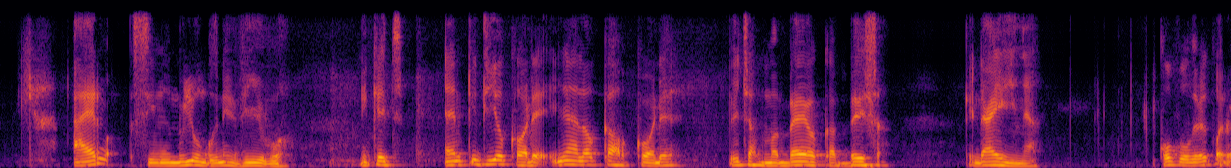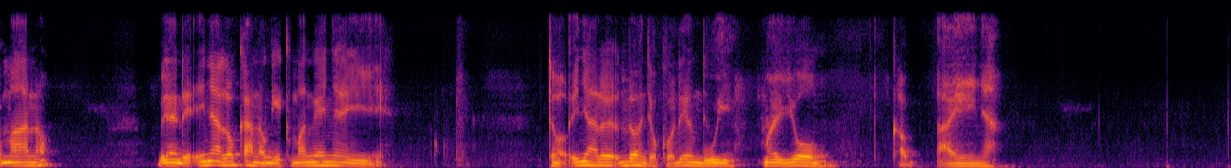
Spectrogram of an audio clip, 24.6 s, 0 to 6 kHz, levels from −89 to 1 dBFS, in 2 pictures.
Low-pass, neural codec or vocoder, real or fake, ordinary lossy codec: 5.4 kHz; codec, 16 kHz, 2 kbps, X-Codec, HuBERT features, trained on general audio; fake; none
